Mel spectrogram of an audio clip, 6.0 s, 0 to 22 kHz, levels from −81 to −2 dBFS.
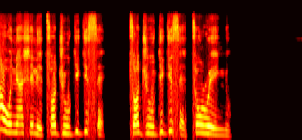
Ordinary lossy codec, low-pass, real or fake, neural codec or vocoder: none; 14.4 kHz; real; none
